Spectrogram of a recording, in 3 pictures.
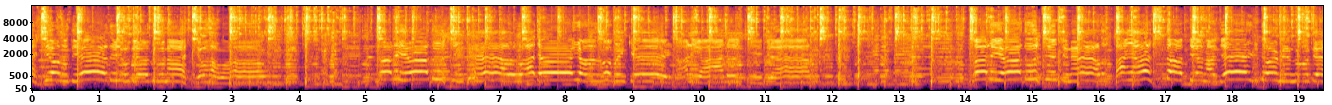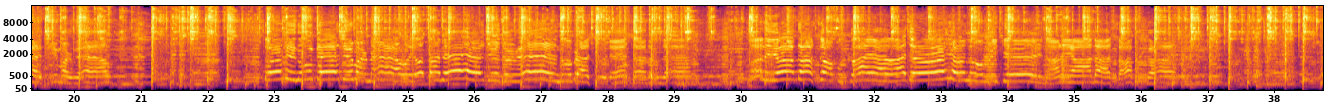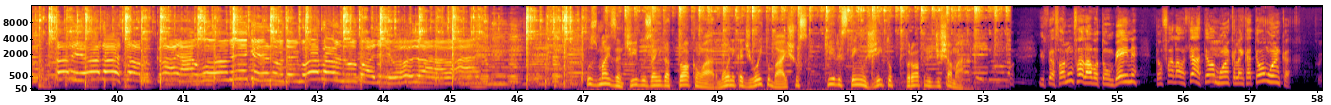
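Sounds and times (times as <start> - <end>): man singing folk song: 0.0 - 12.1, 14.0 - 20.8, 22.8 - 29.4, 30.1 - 36.8, 39.0 - 45.6, 46.9 - 53.5
rattling percussion: 0.0 - 53.4.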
